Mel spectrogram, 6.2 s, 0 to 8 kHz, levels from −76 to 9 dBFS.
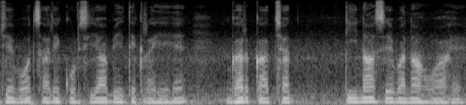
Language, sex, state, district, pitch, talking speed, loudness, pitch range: Hindi, male, Arunachal Pradesh, Lower Dibang Valley, 95 Hz, 155 wpm, -16 LUFS, 90-100 Hz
